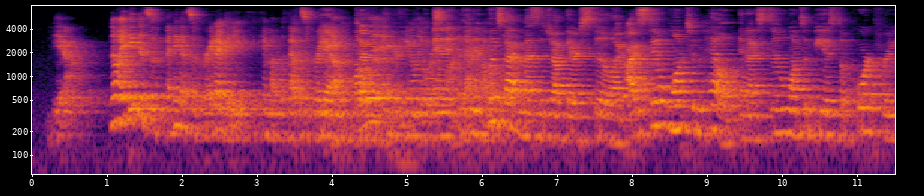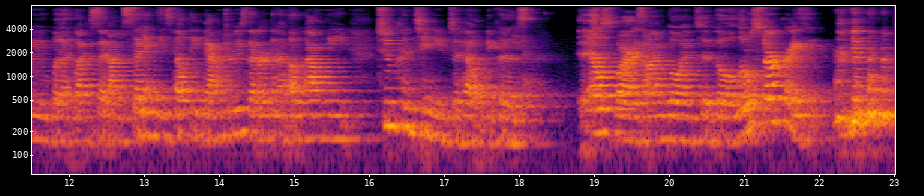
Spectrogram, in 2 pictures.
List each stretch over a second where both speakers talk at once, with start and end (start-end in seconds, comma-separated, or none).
3.8-6.4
